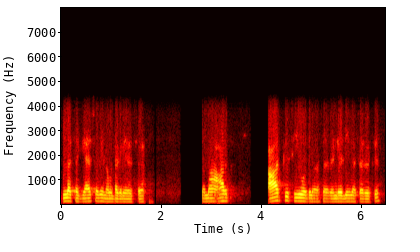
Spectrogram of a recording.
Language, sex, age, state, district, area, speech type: Tamil, male, 18-30, Tamil Nadu, Sivaganga, rural, conversation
